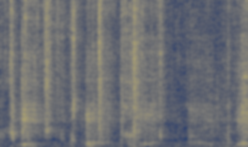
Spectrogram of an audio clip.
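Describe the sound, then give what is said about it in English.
Crunching as someone bites into a crisp, cream-filled vanilla sandwich cookie and chews, with several sharp, brittle crunches repeating in a steady rhythm and no talking. “They're extremely crunchy.”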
